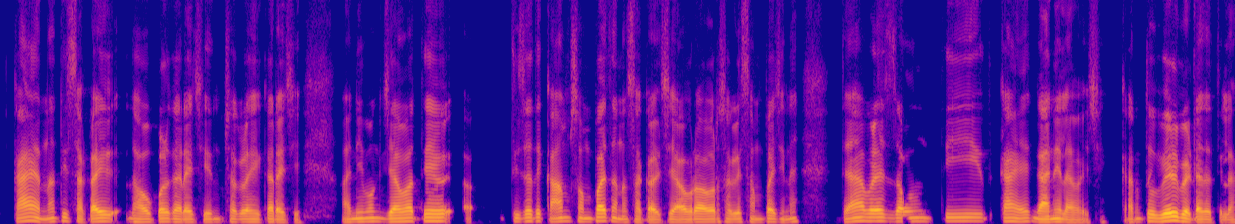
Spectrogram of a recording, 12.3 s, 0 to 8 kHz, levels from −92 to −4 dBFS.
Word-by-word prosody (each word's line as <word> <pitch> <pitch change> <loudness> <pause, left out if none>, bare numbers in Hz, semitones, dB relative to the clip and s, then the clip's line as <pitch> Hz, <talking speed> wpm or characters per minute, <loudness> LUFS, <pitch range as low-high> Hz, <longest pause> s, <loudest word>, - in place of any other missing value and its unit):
काय 125 +4 +3
आहे 130 - +3
ना, 110 +3 -3
ती 130 - -3
सकाळी 115 +2 +2 0.2
धावपळ 100 +1 +1
करायची 95 -2 -1
आणि 95 0 -7
सगळं 100 0 -1
हे 100 0 -1
करायची. 90 -3 -2 0.4
आणि 100 +3 -2
मग 115 0 -2
जेव्हा 110 +3 +4
ते 125 0 +4 0.3
अ, 305 - -9 0.4
तिचं 120 +2 -2
ते 130 - -1
काम 115 +4 +1
संपायचं 115 +1 +1
ना, 95 - -4
सकाळची 90 0 -2
आवरावावर 95 +2 +3
सगळी 100 -1 -3
संपायची 95 0 -3
ना, 100 - -5 0.5
त्यावेळेस 130 +3 +3
जाऊन 120 +1 -1
ती 125 +2 -4 0.2
काय 120 -1 +1
आहे 115 - -1
गाणे 100 +1 +3
लावायची. 85 +1 -4 0.2
कारण 100 +2 -5
तो 120 - +3
वेळ 130 +5 +8
भेटायचा 95 -6 +3
तिला. 85 -1 -5
105 Hz, 185 wpm, -24 LUFS, 95-120 Hz, 0.5 s, वेळ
